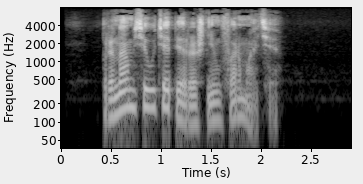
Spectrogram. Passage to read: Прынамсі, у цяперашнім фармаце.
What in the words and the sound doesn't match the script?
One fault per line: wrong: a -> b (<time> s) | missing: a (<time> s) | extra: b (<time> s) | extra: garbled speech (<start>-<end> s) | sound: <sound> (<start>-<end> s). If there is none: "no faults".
no faults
